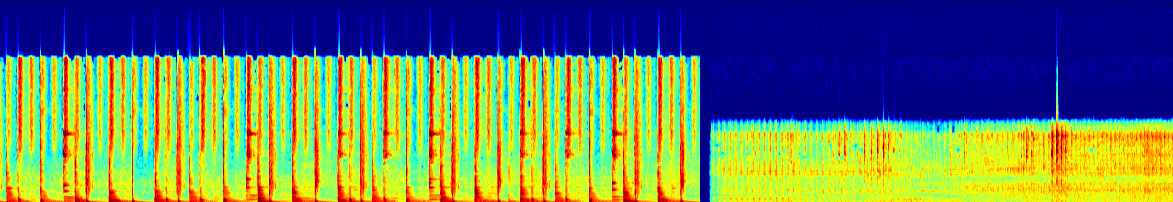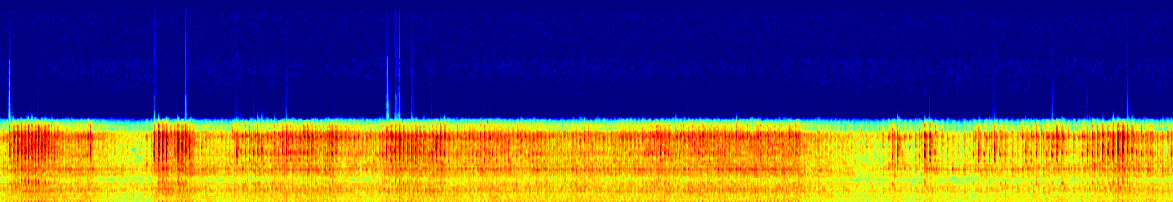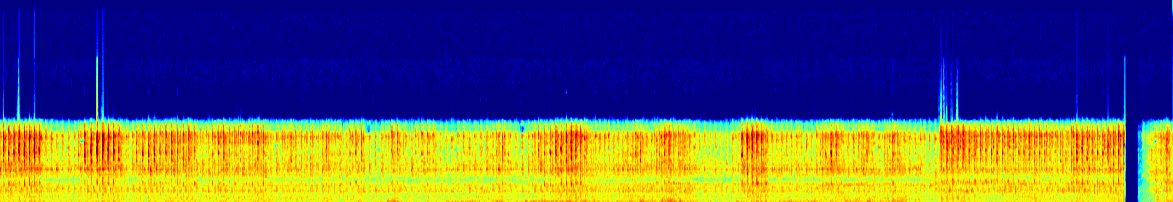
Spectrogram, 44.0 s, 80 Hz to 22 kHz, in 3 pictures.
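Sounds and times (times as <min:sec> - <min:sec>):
tractor engine humming: 0:00.0 - 0:43.9.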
